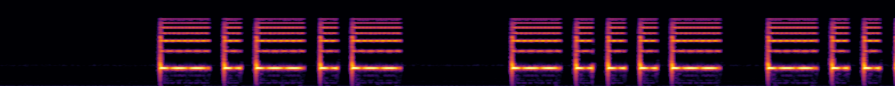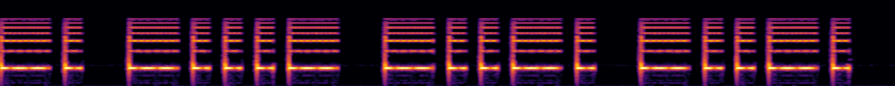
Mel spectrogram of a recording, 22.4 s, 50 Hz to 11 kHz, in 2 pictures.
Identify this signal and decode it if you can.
Morse code, heard as a keyed tone, about 6 wpm, 3700 Hz, with noise. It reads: <KA> <BT>/<BT>//
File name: Morze-HA2MN / hang / 13IRASJELEK1 HA2MN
